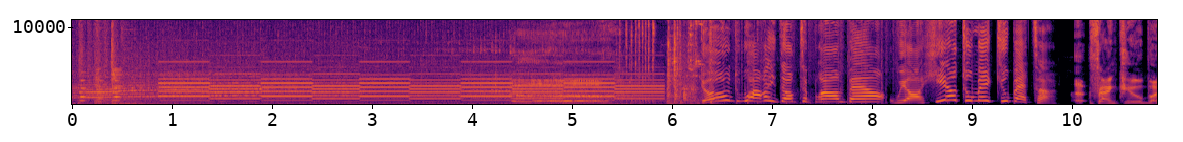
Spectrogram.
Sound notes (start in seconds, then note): 0.1 siren wailing; 4.4 groaning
